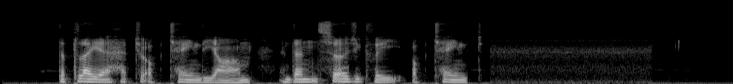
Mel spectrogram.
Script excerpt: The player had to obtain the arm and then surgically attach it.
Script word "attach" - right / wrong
wrong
